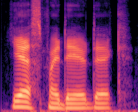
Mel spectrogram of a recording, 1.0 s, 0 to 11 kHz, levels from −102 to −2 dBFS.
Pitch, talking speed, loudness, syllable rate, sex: 135 Hz, 230 wpm, -18 LUFS, 4.3 syllables/s, male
